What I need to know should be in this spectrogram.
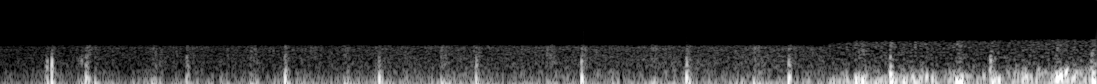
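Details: Normal heart sounds at Erb's point.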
